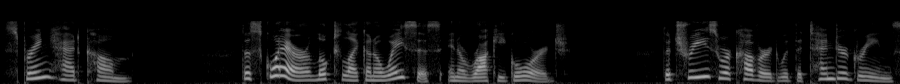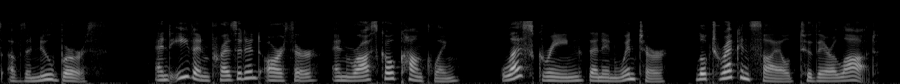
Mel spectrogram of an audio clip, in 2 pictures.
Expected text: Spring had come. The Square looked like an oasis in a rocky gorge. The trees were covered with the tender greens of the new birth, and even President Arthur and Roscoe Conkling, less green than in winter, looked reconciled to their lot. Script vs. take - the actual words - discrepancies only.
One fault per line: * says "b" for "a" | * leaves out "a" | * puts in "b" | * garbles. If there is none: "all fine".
all fine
